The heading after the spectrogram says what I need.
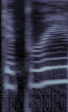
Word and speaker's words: debris: and debris remained scattered. debris는 잔해, 파편 이런 뜻인데요. 끝에 s는 묵음으로 발음을 하지 않습니다.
